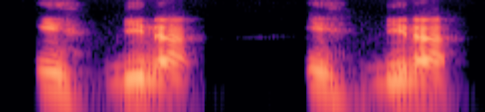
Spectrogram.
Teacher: ha tempat keluarnya kan di pangkal tenggorokan atau di jakun kalau pada laki-laki maka kita menyempitkan makhrajnya kemudian rohanya kita sempurnakan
